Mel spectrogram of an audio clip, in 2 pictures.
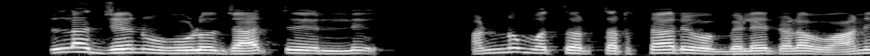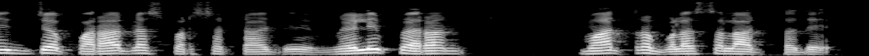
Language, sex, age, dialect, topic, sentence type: Kannada, male, 36-40, Mysore Kannada, agriculture, statement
